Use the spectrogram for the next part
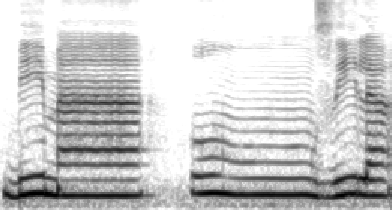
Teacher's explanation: নুন সাকিনের পরে যা ইকফার হরফ এসেছে, তাহলে এখানে গোপন করে গুন্নাহ সহ পড়ব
